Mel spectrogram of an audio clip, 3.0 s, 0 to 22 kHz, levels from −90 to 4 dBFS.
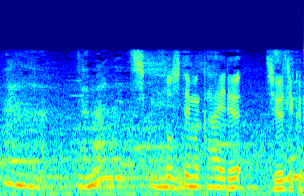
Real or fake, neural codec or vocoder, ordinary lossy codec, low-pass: real; none; none; none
